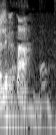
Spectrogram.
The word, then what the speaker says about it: Lestat: O T é mudo, gente, não se pronuncia. – É Lestat, na verdade, né? Esse que eu... Não, é Lestat.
